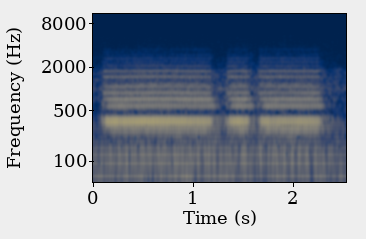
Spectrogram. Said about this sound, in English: Jefferson Benny, our young senator, has just arrived in Washington and is captivated by the beauty and splendor of the nation's capital. As we pick him up now, he's on a sightseeing bus, accompanied by his secretary, Miss Jean Livingston.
